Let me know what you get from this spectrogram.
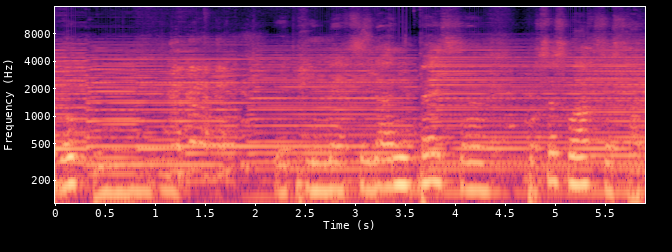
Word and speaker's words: Nupes: Moi, je dis qu'il faut dire Nupes. Si on ne dit pas tout, si on ne prononce pas le S, on oublie un bout.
